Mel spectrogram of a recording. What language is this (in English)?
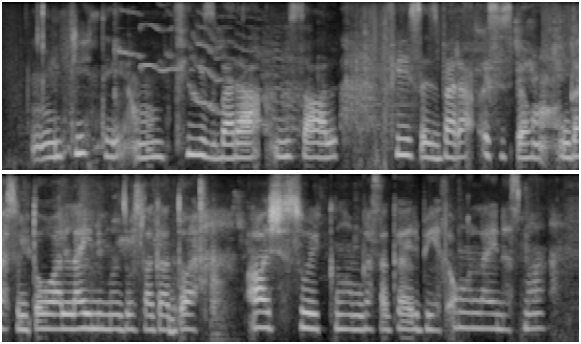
Kashmiri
